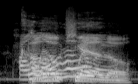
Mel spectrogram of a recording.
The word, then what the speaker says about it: Paolo Coelho: My pick was The Alchemist by Paolo Coelho. This is, did I say that right? – Paolo Coelho.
